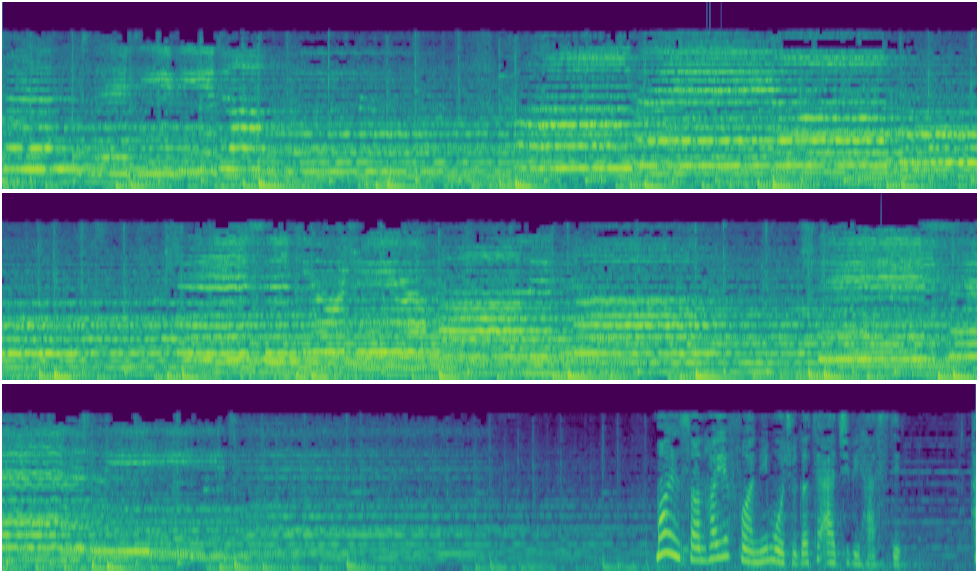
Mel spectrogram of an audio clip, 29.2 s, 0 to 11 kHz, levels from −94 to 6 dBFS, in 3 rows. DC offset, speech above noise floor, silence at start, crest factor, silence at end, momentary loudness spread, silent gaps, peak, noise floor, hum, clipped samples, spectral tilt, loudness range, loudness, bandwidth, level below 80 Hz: under 0.1%; 25 dB; 0 s; 14 dB; 0 s; 14 LU; none; 0 dBFS; -46 dBFS; none; under 0.1%; -6 dB/octave; 11 LU; -13 LUFS; 6.6 kHz; -28 dBFS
